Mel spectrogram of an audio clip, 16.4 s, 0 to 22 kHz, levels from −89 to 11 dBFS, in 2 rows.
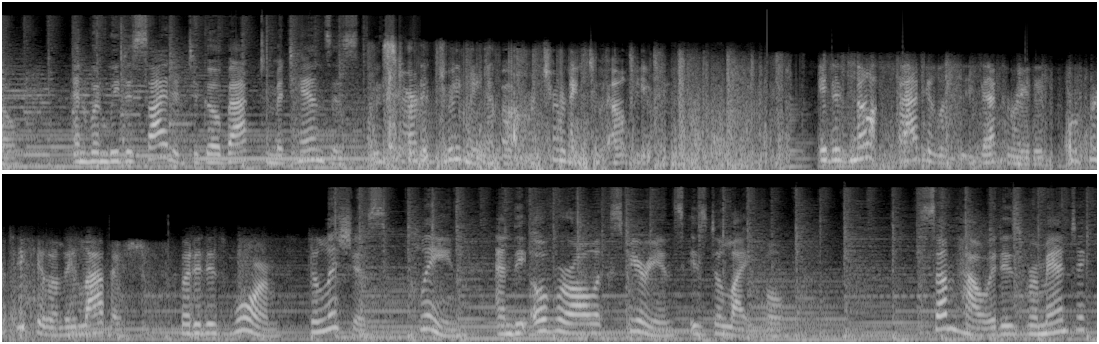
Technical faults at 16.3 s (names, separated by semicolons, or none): none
